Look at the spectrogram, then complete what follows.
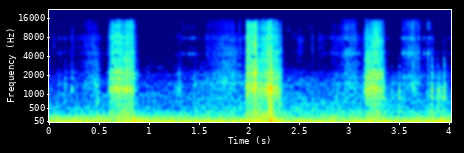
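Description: Gritty, pebbly potting mix scraping and shifting in a ceramic pot as hands press and settle a freshly planted succulent: three short rasping scrapes.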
